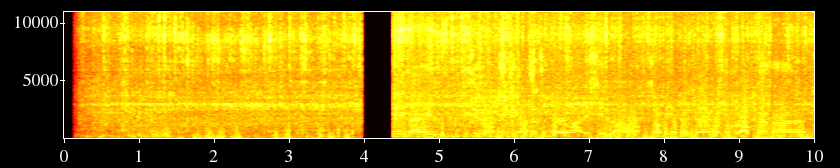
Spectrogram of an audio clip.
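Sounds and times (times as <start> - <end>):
motorcycle engine rumbling: 0.2 - 10.0.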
